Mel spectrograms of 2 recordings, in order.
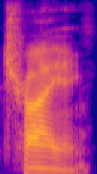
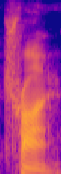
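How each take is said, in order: First: The two vowels are clearly separated. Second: The two vowels run together without separation. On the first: "more a clear separation between the the vowels, like trying" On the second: "Because I hear like trying"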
